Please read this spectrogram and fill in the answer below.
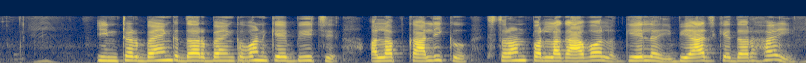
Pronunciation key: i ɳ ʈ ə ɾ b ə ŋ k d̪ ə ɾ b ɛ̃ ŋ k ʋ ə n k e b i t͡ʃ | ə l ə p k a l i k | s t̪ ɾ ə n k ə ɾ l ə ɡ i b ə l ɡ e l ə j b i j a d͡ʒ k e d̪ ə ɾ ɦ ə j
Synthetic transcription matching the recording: i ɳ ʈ ə ɾ b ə ŋ k d̪ ə ɾ b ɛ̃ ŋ k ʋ ə n k e b i t͡ʃ | ə l ə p k a l i k | s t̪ ɾ ə n p ə ɾ l ə ɡ a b ə l ɡ e l ə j b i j a d͡ʒ k e d̪ ə ɾ ɦ ə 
